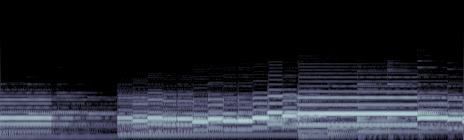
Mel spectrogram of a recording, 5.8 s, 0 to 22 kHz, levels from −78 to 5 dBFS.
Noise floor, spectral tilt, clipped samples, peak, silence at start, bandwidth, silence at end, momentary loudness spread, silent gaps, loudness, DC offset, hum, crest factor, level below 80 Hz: -41 dBFS; -10 dB/octave; under 0.1%; -8 dBFS; 0 s; 4.3 kHz; 0 s; 12 LU; none; -19 LUFS; under 0.1%; none; 10 dB; -54 dBFS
